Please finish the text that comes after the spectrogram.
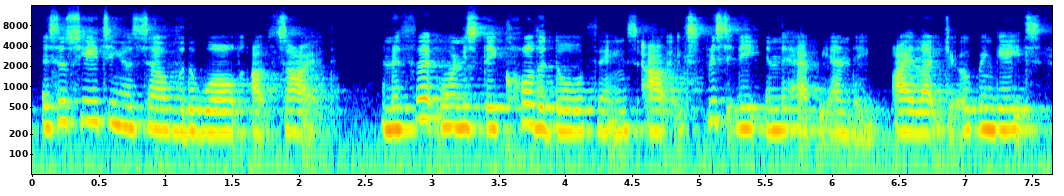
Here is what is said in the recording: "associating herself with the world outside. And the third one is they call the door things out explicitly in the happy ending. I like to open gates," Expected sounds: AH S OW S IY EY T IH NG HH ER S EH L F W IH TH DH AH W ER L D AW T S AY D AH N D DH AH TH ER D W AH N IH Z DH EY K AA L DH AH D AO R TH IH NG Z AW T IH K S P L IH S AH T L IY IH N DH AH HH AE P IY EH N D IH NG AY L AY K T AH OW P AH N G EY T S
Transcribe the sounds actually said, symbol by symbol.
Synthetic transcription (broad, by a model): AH S OW S IY EY T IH NG HH ER S EH L F W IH DH AH W ER L D AW T S AY D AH N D DH AH TH ER D W AH N IH Z DH EY K AA L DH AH D AO R TH IH NG Z AW T IH K S P L IH S AH T L IY IH N DH AH HH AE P IY EH N D IH NG AY L AY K T AH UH P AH N G EY T S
